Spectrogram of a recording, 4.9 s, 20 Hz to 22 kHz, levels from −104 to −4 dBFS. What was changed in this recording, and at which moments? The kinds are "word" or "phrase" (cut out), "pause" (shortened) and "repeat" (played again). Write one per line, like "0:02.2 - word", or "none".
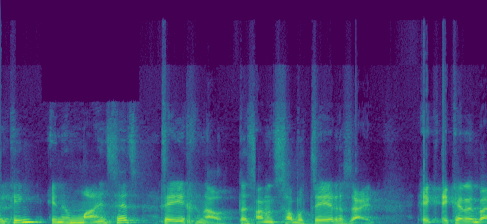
0:01.6 - phrase
0:02.5 - word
